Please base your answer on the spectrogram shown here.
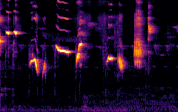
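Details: Greater green leafbird competition song: varied whistled slurs, sliding notes and short buzzy bursts in an irregular sequence.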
